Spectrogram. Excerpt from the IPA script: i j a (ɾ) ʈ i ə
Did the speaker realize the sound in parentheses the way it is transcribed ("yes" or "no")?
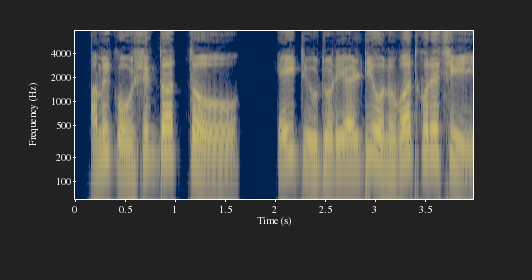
no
